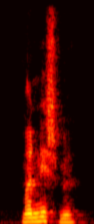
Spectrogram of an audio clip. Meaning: ancestor worship
- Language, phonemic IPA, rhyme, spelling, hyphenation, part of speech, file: Dutch, /ˌmaːˈnɪs.mə/, -ɪsmə, manisme, ma‧nis‧me, noun, Nl-manisme.ogg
